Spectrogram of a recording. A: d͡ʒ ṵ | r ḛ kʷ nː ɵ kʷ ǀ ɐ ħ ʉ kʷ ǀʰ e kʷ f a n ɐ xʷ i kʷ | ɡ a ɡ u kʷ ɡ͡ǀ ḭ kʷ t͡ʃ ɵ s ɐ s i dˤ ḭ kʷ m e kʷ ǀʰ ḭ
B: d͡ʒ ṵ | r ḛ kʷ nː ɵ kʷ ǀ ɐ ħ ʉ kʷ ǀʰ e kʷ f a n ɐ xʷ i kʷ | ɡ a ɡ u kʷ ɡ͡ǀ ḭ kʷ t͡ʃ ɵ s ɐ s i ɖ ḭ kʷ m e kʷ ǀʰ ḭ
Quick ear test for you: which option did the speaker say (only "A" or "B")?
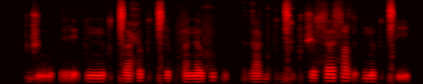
A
